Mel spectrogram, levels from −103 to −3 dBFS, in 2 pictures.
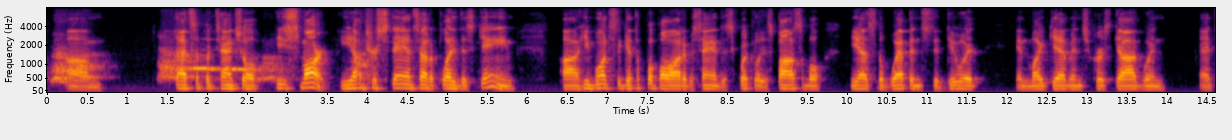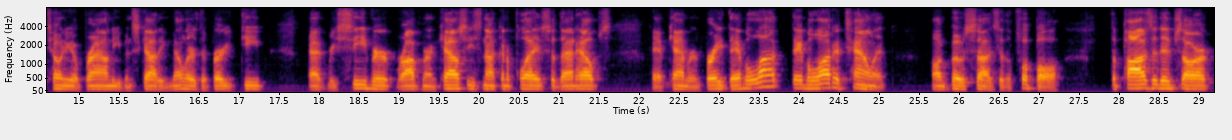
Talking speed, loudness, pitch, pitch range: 165 wpm, -24 LUFS, 125 Hz, 115-135 Hz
